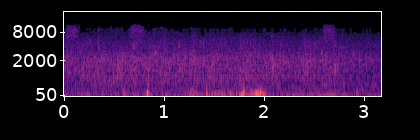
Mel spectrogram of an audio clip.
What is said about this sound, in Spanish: Un día más, y van 15, España sale a aplaudir a toda la gente que está cuidando de nuestra salud.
